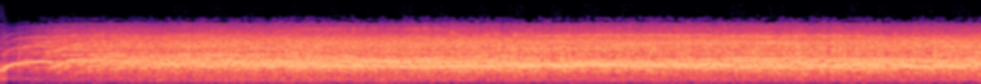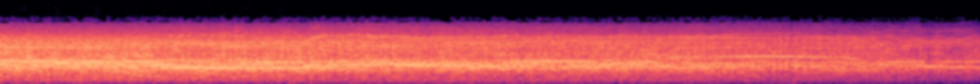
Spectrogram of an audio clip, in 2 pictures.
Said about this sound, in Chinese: 给这对夫妇掌声，让他们感受一下。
